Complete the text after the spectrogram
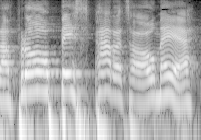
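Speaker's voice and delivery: slow, high, stretched-out calling; shouting for deaf gran. Acted. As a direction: spell it out for someone hard of hearing. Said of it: "my gran was a bit Mutt and Jeff".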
